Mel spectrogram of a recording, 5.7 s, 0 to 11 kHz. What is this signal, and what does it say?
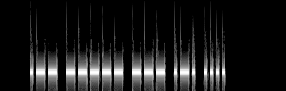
Morse code, heard as a keyed tone, about 20 wpm, 700 Hz. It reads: W0ORH
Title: USA Call Signs - 5 Characters - Repeated 3x - 20wpm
